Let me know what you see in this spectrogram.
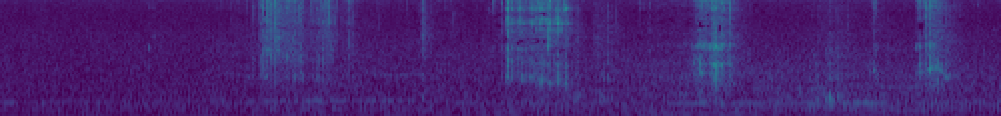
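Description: A person chewing crunchy toast dipped in runny egg yolk, close to the microphone: four crisp crunches, the first just under two seconds in, then about every second and a half.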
